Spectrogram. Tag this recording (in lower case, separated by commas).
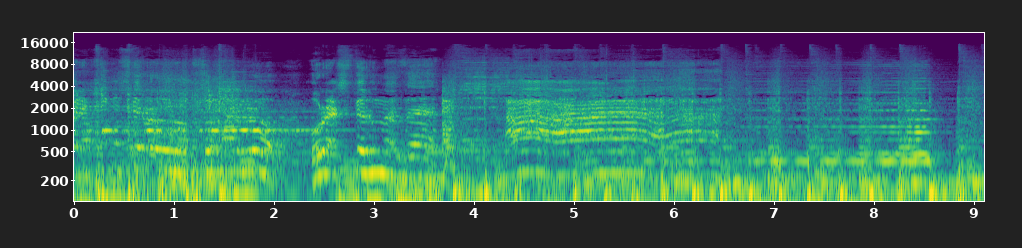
singing, music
